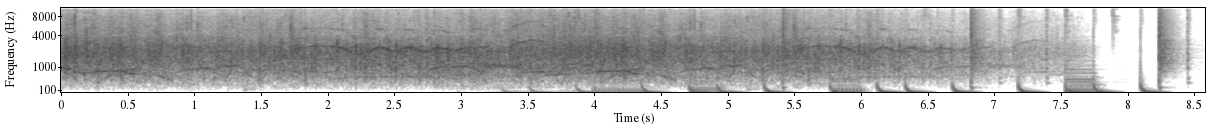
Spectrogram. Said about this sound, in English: So thank you so much for sharing, and I'm gonna give you a little round of applause.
